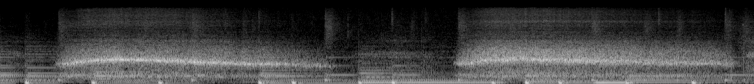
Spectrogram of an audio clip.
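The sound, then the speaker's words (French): As a vocal cool-down exercise, a voice imitates wind rustling through tree leaves, blowing through lips shaped into a small circle, with two long, breathy whooshing blows, each about three seconds and separated by a short pause, over soft, steady low background tones. “Et vous soufflez en imitant le, bruit du vent dans les feuilles des arbres.”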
